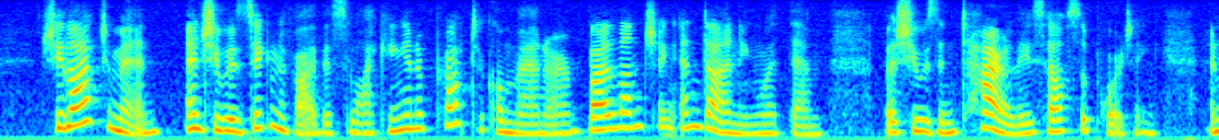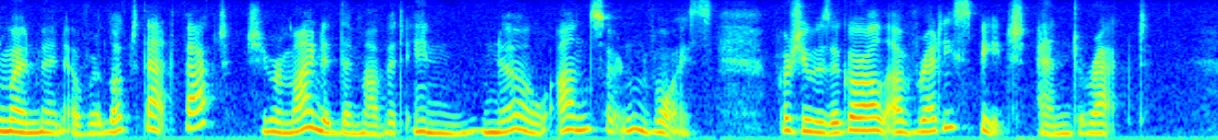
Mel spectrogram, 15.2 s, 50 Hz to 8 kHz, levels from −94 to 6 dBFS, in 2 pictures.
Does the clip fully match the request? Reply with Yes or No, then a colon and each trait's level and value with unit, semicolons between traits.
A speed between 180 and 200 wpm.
Yes: average, 195 wpm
